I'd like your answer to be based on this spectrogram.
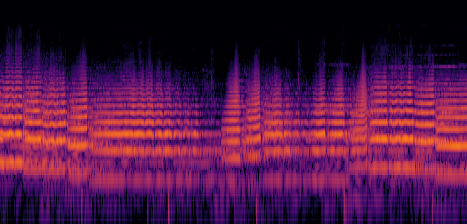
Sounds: playing trombone

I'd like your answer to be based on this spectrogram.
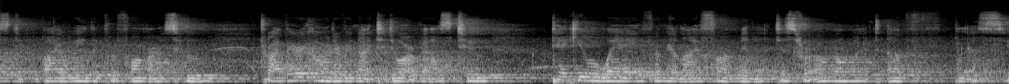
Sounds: Speech, Female speech

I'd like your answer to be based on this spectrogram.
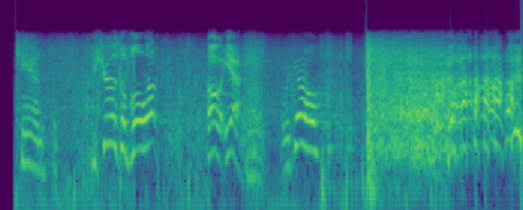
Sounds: Speech

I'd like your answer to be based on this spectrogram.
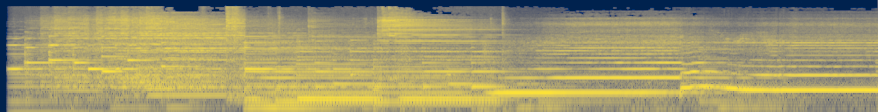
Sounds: Musical instrument, Flute, Music

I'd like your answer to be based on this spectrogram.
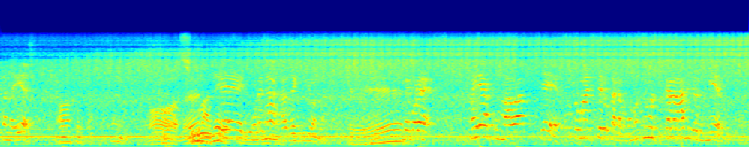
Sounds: Speech

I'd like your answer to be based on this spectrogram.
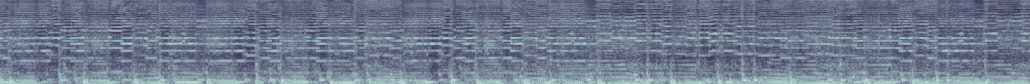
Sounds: playing bagpipes

